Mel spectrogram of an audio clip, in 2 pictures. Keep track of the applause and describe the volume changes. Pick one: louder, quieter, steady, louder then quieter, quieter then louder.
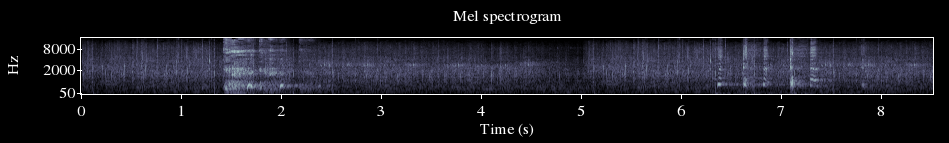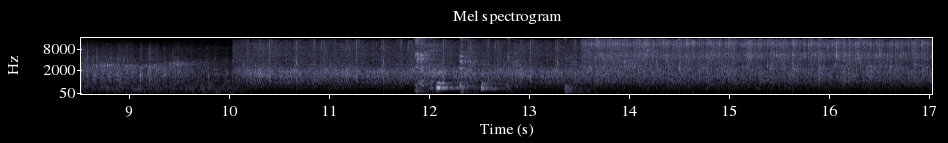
steady.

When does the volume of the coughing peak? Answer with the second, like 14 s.
2 s.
